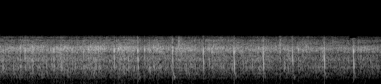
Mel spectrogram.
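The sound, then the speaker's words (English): An audience applauds steadily for a few seconds, many hands blending into a dense, even wash with occasional sharper individual claps standing out. No one speaks over it. The applause is for Illinois legislators, including Senator Karina Villa, and newly elected IFT president Dan Montgomery. “Please give everyone that I just mentioned a round of applause.”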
